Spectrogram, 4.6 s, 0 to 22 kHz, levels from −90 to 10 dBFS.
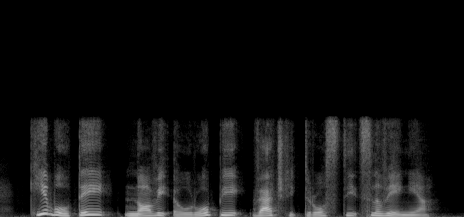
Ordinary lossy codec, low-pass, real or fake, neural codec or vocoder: none; 9.9 kHz; fake; codec, 16 kHz in and 24 kHz out, 0.9 kbps, LongCat-Audio-Codec, four codebook decoder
